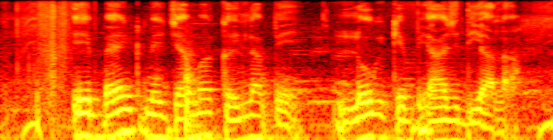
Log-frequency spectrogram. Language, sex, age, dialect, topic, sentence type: Bhojpuri, male, 18-24, Southern / Standard, banking, statement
